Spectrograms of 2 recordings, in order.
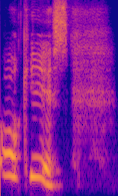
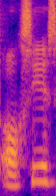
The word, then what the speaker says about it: osseous: day 21 osseous um which i realize i have been pronouncing wrong i was like obvious um but no it's osseous apparently or rosius and this was a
